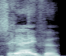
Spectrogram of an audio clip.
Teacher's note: in Dutch it's a cluster, a sequence of s and ch, and now here also followed by a r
